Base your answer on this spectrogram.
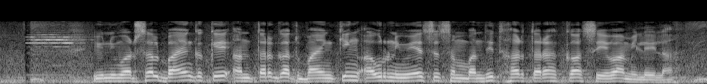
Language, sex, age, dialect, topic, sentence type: Bhojpuri, male, 25-30, Western, banking, statement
